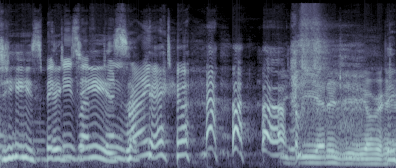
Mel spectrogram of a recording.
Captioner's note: chuckles; laughs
